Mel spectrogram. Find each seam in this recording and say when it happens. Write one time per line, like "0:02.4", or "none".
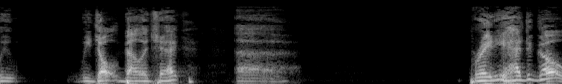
0:01.1
0:02.3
